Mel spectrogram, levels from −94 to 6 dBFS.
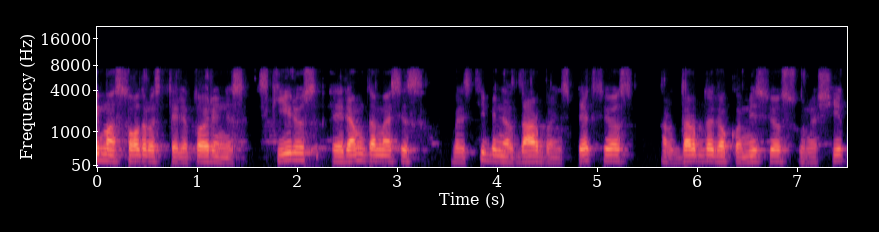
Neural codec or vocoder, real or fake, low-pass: none; real; 7.2 kHz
